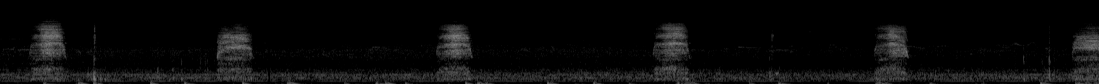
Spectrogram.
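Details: Young Eurasian eagle-owl, Eifel, June 18, 2016, giving a series of six breathy, rasping hisses at fairly even intervals of about two seconds against a quiet, humming background.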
